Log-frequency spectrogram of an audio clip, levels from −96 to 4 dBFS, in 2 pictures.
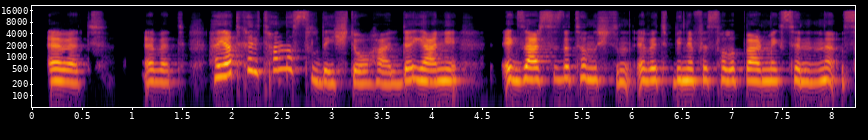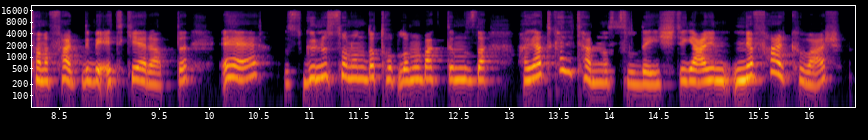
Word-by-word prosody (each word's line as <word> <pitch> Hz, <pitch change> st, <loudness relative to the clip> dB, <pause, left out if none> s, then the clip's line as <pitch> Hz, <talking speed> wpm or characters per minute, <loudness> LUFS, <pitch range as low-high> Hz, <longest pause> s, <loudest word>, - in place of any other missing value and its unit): Evet, 230 Hz, -2 st, +2 dB, 0.4 s
evet. 230 Hz, -1 st, -5 dB, 0.2 s
Hayat 345 Hz, +5 st, +7 dB
kaliten 450 Hz, 0 st, -1 dB
nasıl 460 Hz, -, -7 dB
değişti 220 Hz, 0 st, -4 dB
o 215 Hz, 0 st, -4 dB
hâlde? 210 Hz, +2 st, -3 dB
Yani, 250 Hz, 0 st, +2 dB, 0.4 s
egzersizle 265 Hz, +1 st, +4 dB
tanıştın. 260 Hz, -5 st, -5 dB
Evet, 255 Hz, 0 st, -1 dB
bir 250 Hz, -1 st, +3 dB
nefes 250 Hz, +1 st, -2 dB
alıp 245 Hz, 0 st, -2 dB
vermek 245 Hz, 0 st, +3 dB
seninle 245 Hz, 0 st, -2 dB
sana 240 Hz, 0 st, -1 dB
farklı 245 Hz, -1 st, -1 dB
bir -, -, +2 dB
etki 240 Hz, +3 st, -4 dB
yarattı. 210 Hz, +1 st, -1 dB, 0.3 s
E? 300 Hz, +2 st, +2 dB, 0.5 s
Günün 285 Hz, +6 st, +1 dB
sonunda 300 Hz, -2 st, -1 dB
toplama 270 Hz, 0 st, -2 dB
baktığımızda 265 Hz, -1 st, -1 dB, 0.3 s
hayat 325 Hz, +8 st, +2 dB
kaliten 355 Hz, -, -3 dB
nasıl 215 Hz, -2 st, -10 dB
değişti? 205 Hz, +3 st, -3 dB
Yani 240 Hz, +1 st, +5 dB
n 250 Hz, -, -11 dB
ne 315 Hz, +5 st, +7 dB
farkı 340 Hz, -, -1 dB
var? 245 Hz, +7 st, -4 dB
250 Hz, 130 wpm, -23 LUFS, 235-275 Hz, 0.5 s, Hayat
